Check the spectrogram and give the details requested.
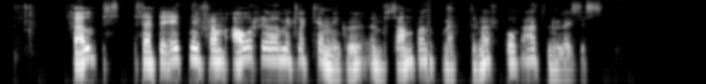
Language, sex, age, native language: Icelandic, male, 40-49, Icelandic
